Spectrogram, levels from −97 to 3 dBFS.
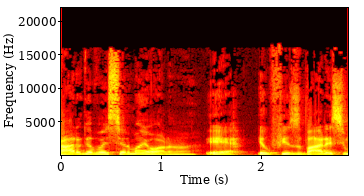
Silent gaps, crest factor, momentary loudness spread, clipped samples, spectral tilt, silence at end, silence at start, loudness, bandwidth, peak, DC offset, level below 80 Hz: none; 16 dB; 5 LU; under 0.1%; -4.5 dB/octave; 0 s; 0 s; -16 LUFS; 16.5 kHz; 0 dBFS; under 0.1%; -38 dBFS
